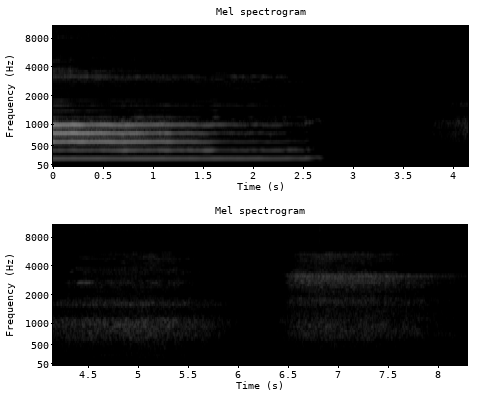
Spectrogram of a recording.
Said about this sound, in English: First, take a full breath in through your nose. Exhale out the mouth. Inhale to chant.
